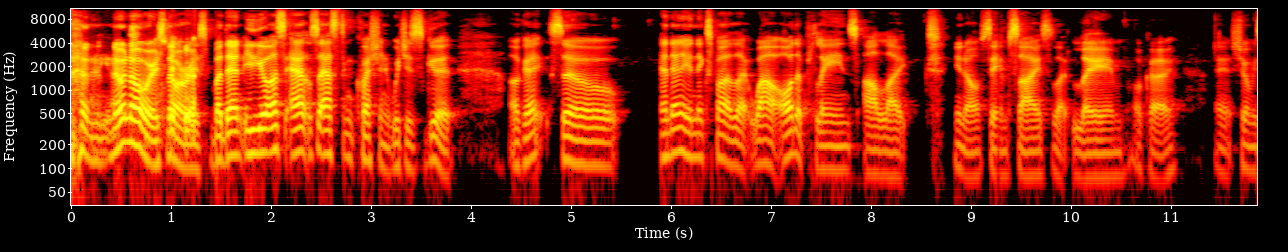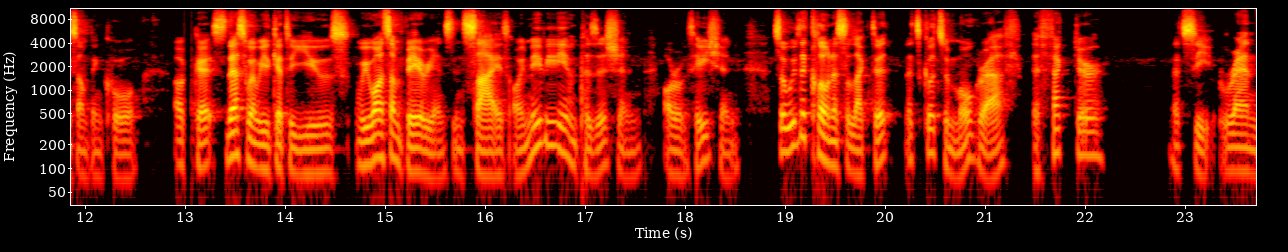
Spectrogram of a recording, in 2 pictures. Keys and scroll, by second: 8.3 super+Right.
